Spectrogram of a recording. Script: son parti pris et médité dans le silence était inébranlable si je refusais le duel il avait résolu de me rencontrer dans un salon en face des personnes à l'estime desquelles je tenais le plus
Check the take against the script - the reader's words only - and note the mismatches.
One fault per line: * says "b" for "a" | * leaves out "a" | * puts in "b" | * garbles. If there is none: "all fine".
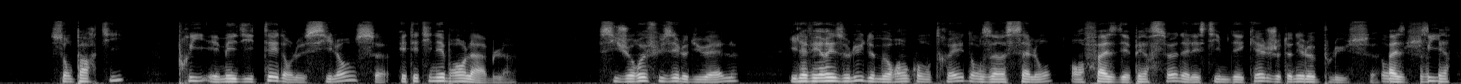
* garbles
